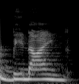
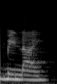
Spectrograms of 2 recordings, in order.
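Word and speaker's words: benign: आपको दोबारा से bowler it इज नॉट बिनाइन इट इज बिनाइन ji silent होगा इसमें मार्था इज अ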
